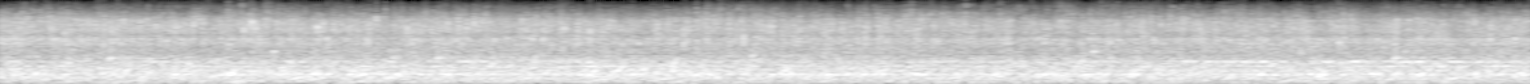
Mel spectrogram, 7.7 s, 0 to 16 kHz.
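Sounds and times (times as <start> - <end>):
onsen hot spring ambience: 0.0 - 7.6.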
